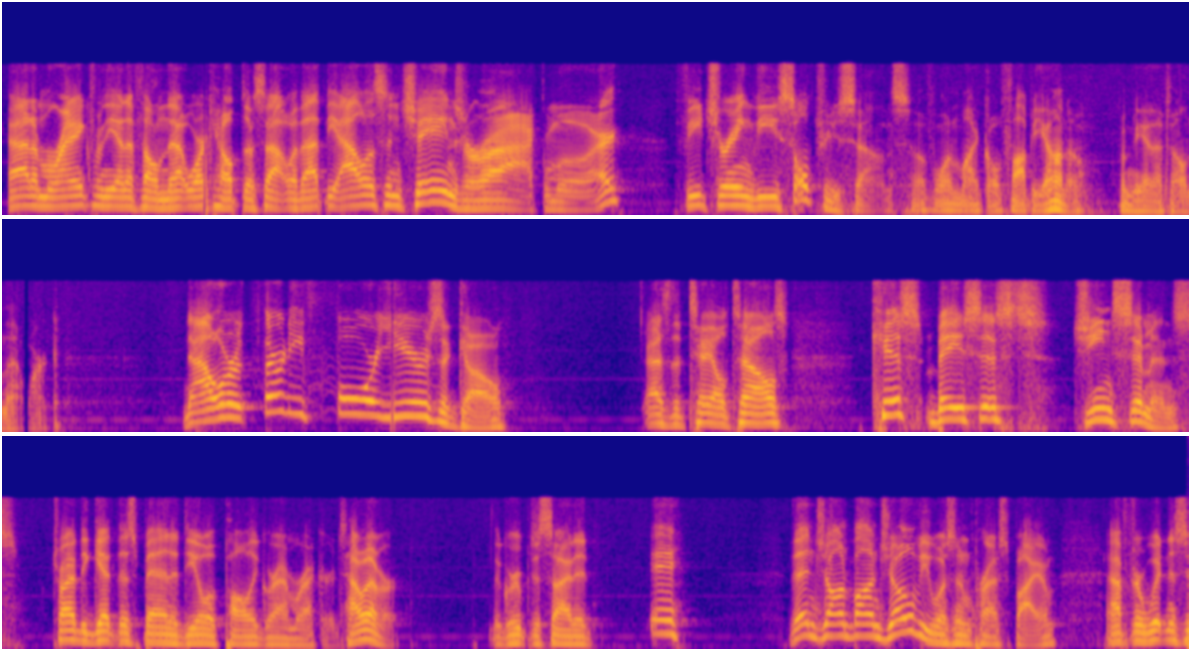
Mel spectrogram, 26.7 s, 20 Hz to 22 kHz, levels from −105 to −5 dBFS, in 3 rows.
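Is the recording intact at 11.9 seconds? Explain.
No. Packet loss on this G.722 ADPCM call removed a couple of packets at 11.83 to 11.86 s, filling 20 ms with silence and knocking the decoder's predictor and step size out of step. A hard-edged gap follows, then speech returns slightly distorted, settling over tens of milliseconds around 11.9 s.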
